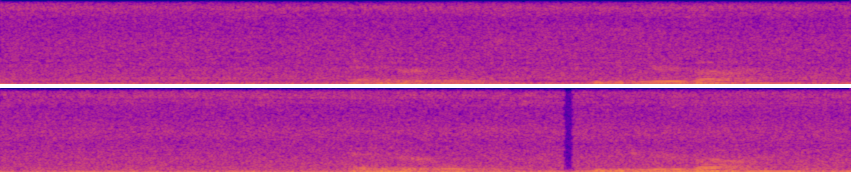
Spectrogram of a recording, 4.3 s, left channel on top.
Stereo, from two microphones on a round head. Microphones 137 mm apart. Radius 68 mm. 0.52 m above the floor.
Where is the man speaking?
75° left (ahead or behind), 6.5 m.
